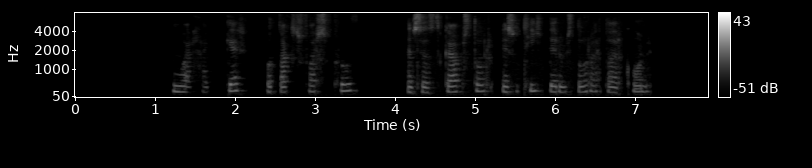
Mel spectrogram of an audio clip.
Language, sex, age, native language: Icelandic, female, 40-49, Icelandic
